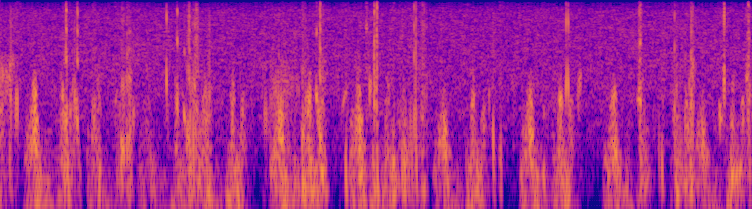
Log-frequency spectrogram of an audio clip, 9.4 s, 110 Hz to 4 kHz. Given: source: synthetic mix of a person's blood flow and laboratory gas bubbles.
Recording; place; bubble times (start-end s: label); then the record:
Doppler ultrasound of blood flow; precordium
0.00-0.26 s: bubbles
0.76-1.02 s: bubbles
1.14-1.29 s: bubbles
1.44-1.69 s: bubbles
2.04-2.13 s: bubbles
2.18-2.67 s: bubbles
3.28-4.12 s: bubbles
4.26-4.38 s: bubbles
4.55-4.77 s: bubbles
4.88-5.37 s: bubbles
6.08-6.30 s: bubbles
6.78-6.83 s: bubbles
7.04-7.14 s: bubbles
7.21-7.29 s: bubbles
7.95-8.08 s: bubbles
8.21-8.33 s: bubbles
8.39-8.73 s: bubbles
8.96-9.09 s: bubbles
9.12-9.22 s: bubbles
9.32-9.41 s: bubbles
From the record:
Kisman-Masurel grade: 242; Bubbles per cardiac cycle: several, 3 to 8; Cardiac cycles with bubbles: 100%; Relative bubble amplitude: moderate (0.250 to 0.450); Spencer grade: 3 (all of the cardiac periods contain showers or single bubble signals, but not dominating or overriding the cardiac motion signals); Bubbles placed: only in the low amplitude regions of the cardiac cycle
